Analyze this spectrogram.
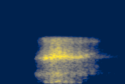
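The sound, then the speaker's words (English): A single deep breath, a soft breathy rush of air that swells quickly, holds for about a second, then tapers away, heard alone without talk. “Can you take a deep breath for me and sort of describe what that feels like now that the air is clear?”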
